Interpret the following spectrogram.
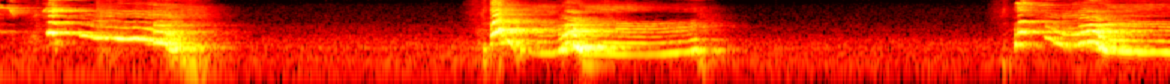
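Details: Pet dog Marley giving chewbacca-style noises: three drawn-out, whining, descending yowls about three seconds apart, each sliding down in pitch, with quiet gaps between.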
